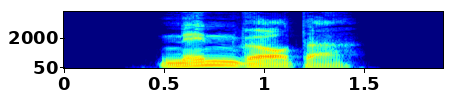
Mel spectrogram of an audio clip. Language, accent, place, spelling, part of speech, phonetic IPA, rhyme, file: German, Germany, Berlin, Nennwörter, noun, [ˈnɛnˌvœʁtɐ], -ɛnvœʁtɐ, De-Nennwörter.ogg
- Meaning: nominative/accusative/genitive plural of Nennwort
